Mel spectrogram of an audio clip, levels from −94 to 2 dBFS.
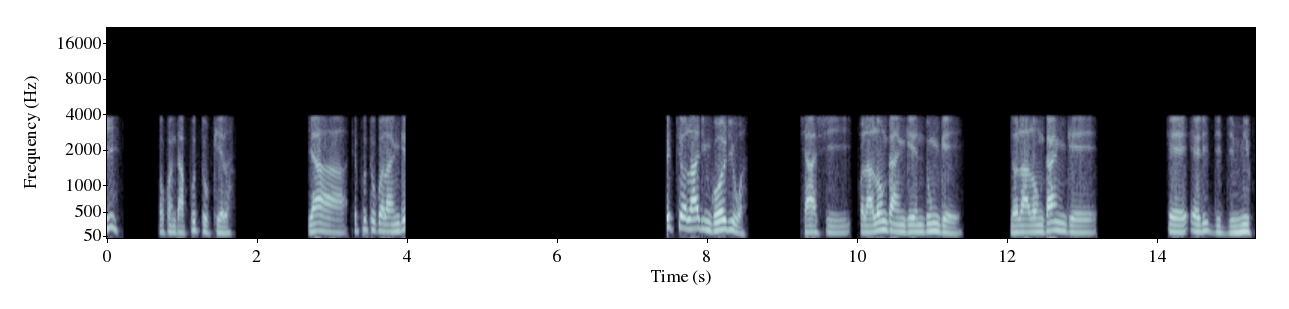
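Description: Throughout, the speech carries G.726 ADPCM damage. Coarse prediction steps add a rasping hiss that rides its level, which fits 24 kbit/s. Nothing passes above 3.9 kHz.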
